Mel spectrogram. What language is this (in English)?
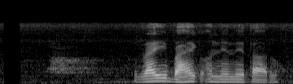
Nepali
